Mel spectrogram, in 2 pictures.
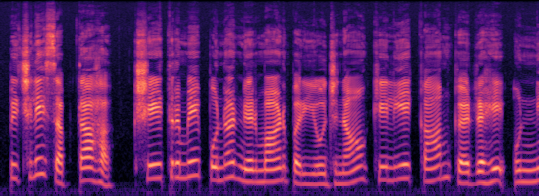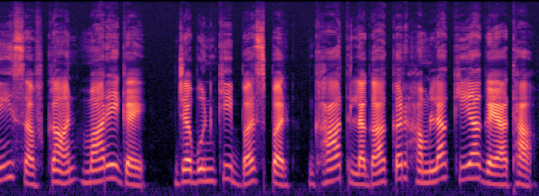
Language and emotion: Hindi, neutral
